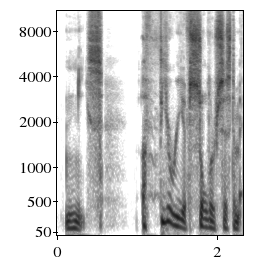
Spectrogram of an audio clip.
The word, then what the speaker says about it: Nice: This is supported by the Nice model, pronounced "niece", a theory of solar system evolution.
